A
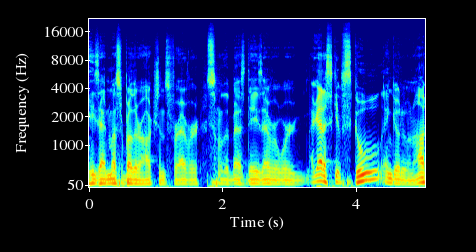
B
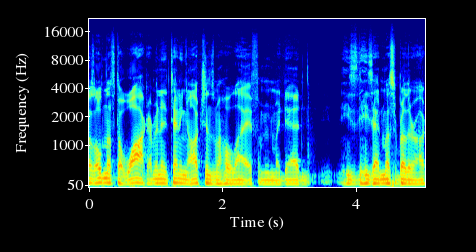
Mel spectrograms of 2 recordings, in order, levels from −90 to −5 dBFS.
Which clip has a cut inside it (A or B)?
A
